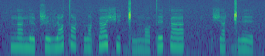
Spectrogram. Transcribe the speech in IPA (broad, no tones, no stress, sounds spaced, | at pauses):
ŋ a ŋ ɛ ʈ͡ʂ ɛ v e tˤ a k ðˤ e k a ʃ e ɡ͡ǁ ɛ ŋ ɒ t ɛ k a | ʃ a ɡ͡ǁ ɛ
